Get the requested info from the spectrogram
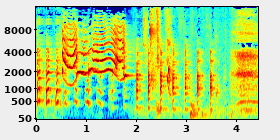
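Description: A baby babbling in quick repeated syllables, then giving a long high-pitched squeal that wavers up and down for over a second, followed by more short babbling sounds.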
